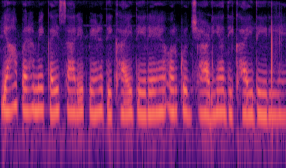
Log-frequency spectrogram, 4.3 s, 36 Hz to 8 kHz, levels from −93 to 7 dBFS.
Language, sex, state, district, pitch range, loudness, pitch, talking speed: Hindi, female, Chhattisgarh, Korba, 205-220 Hz, -28 LUFS, 215 Hz, 235 wpm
